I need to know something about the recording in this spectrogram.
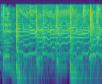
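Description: Live Iraqi dabke dance music from an electronic keyboard: a melody of held notes stepping up and down over a repeating drum beat.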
